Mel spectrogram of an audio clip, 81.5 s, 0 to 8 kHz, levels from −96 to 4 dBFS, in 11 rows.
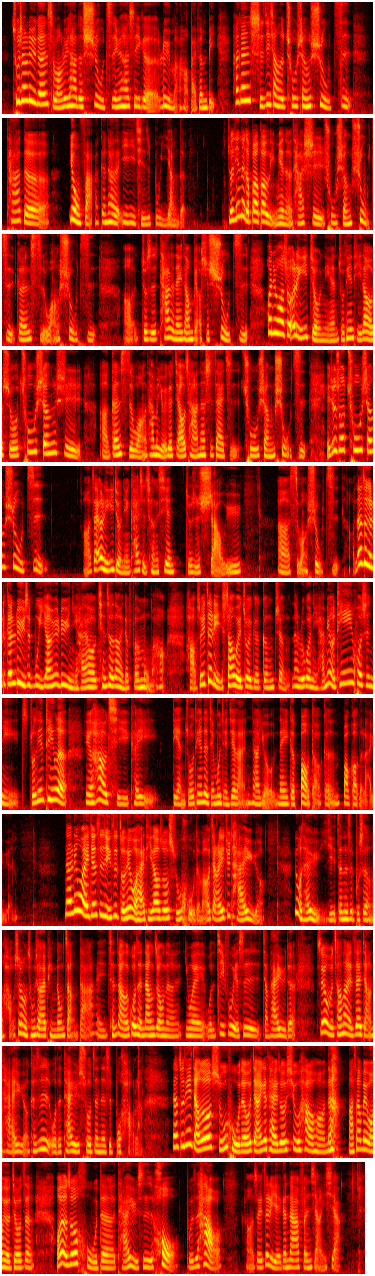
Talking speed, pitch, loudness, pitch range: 275 characters per minute, 200 Hz, -29 LUFS, 180-235 Hz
